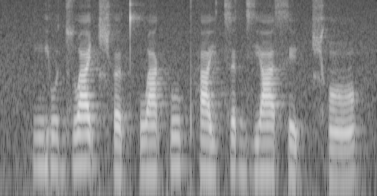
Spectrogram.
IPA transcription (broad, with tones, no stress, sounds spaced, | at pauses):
ŋ j u˧ d͡z w a˦ t͡ɕʰ ə˨˩ t̪ʰ w a˧ k u˥˧ pʰ a˧ j t͡s ə˥˧ d͡z j a˦ s i˨ ʔ t͡ɕʰ ɔ̃˨˦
